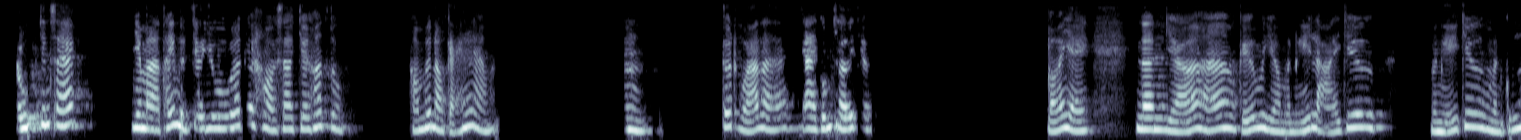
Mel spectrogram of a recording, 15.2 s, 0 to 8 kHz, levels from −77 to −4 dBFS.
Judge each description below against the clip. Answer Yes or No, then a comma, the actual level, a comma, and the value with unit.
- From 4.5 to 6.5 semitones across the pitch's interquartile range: No, average, 3.9 semitones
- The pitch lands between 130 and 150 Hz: No, very high, 250 Hz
